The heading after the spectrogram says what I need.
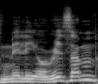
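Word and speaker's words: meliorism: it's a nam in word that word is malism malism uh and it is spelled m e l i o r ismism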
